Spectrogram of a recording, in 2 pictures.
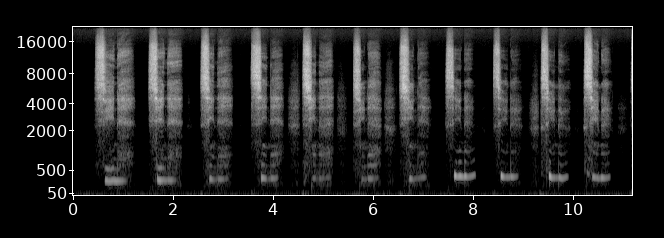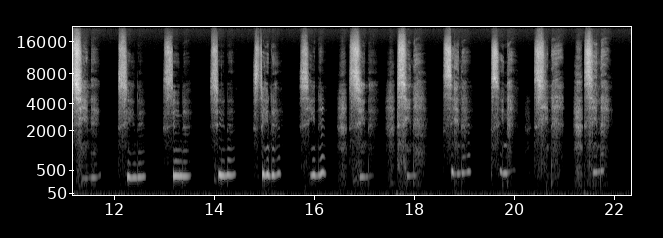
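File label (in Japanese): "しね", Japanese; 死ね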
